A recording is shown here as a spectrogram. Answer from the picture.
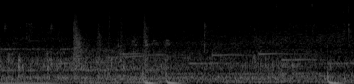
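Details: Music plays over a steady vehicle hum, with faint beeping tones and a few short knocks, and no animal voices heard.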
